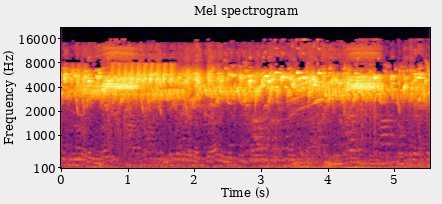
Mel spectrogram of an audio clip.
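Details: European goldfinch, a young female, singing at a 2018–2019 competition: an unbroken stream of high liquid twitters and fine trills, with low background voices throughout.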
